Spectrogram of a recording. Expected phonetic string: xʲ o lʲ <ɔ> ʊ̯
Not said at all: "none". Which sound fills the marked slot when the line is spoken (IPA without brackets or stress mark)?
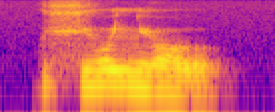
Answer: ɔ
